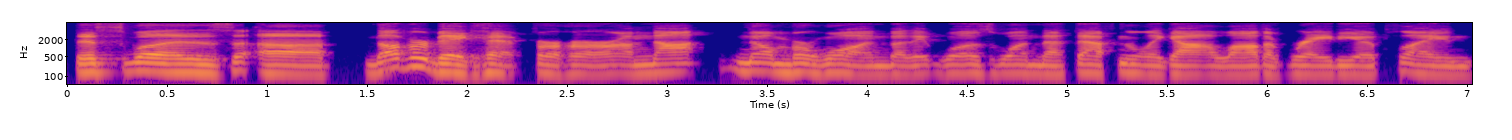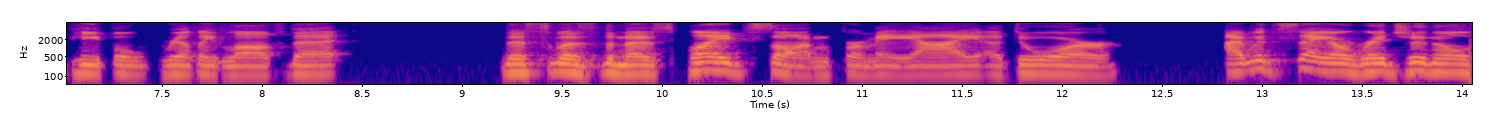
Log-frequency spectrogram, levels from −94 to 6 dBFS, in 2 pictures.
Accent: American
